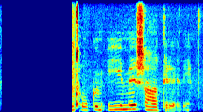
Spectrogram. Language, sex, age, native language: Icelandic, male, 9, Icelandic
